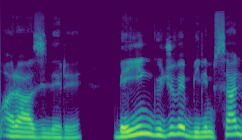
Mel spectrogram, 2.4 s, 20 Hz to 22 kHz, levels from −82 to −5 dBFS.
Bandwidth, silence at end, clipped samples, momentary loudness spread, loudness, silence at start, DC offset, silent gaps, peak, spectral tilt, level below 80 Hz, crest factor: 15.5 kHz; 0 s; under 0.1%; 15 LU; -22 LUFS; 0 s; under 0.1%; none; -8 dBFS; -7 dB/octave; -62 dBFS; 14 dB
